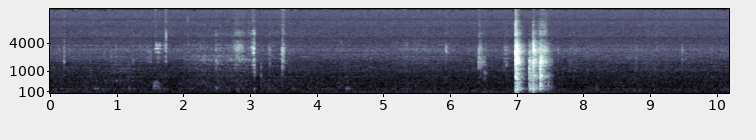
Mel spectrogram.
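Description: Quiet room tone with a few faint ticks, broken about seven seconds in by a quick run of sharp knocks lasting about half a second.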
